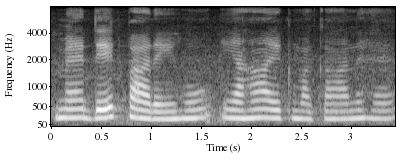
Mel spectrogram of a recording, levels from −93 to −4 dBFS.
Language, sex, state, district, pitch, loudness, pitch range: Hindi, female, Bihar, Katihar, 205 Hz, -16 LUFS, 195-220 Hz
